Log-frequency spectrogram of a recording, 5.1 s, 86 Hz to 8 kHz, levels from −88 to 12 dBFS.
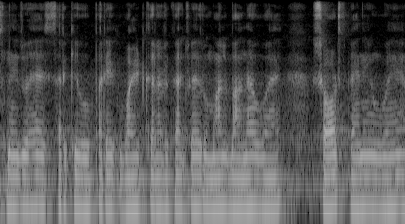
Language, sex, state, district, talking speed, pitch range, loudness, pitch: Hindi, male, Bihar, Saran, 250 wpm, 110-115 Hz, -29 LUFS, 110 Hz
